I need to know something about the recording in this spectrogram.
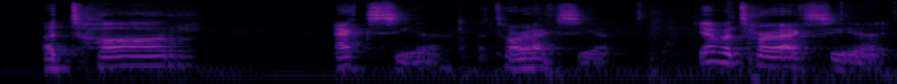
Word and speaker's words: ataraxia: Which, obviously, if you have, God, how do you pronounce this? Atorexa? Ataraxia.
